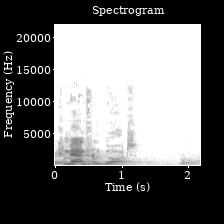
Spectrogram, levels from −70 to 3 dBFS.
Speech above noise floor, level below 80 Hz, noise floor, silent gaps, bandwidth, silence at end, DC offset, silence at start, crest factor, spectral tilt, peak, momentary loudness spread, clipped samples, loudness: 26 dB; -70 dBFS; -58 dBFS; none; 14.5 kHz; 0 s; under 0.1%; 0 s; 22 dB; -3.5 dB/octave; -12 dBFS; 21 LU; under 0.1%; -32 LUFS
